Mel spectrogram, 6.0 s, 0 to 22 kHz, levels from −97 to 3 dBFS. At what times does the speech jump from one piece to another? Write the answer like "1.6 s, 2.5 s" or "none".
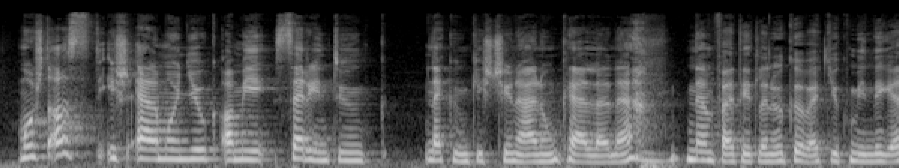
none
